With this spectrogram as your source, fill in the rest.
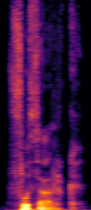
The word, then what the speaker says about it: Futhark: I disagree with his pronunciation of the R because he did the English R. I think it was rolled. I think it would be R, Futhark.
